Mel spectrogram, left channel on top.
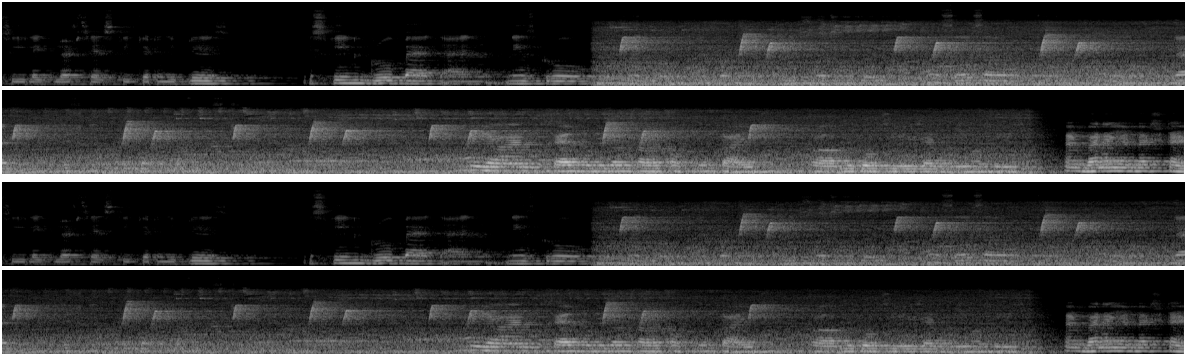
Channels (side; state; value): right; quieter; 4.2 dB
